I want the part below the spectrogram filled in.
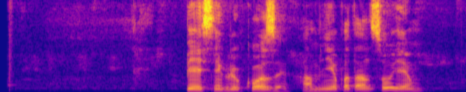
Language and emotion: Russian, positive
